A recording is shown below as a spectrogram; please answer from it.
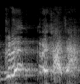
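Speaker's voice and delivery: very high, thrilled mock reply; eager agreement. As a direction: jump on the plan, acting delighted. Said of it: "그 친구가 간다고". (신나서 높게 맞장구치는 흉내)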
